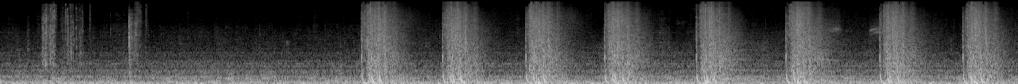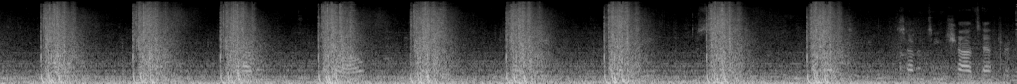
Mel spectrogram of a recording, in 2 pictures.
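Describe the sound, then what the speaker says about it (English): Gunshots ring out in a video game, The Last Caretaker, after an electric bomb: about a dozen loud, sharp blasts fire in a steady, evenly spaced rhythm over a low background rumble. "Shots after an electric bomb."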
